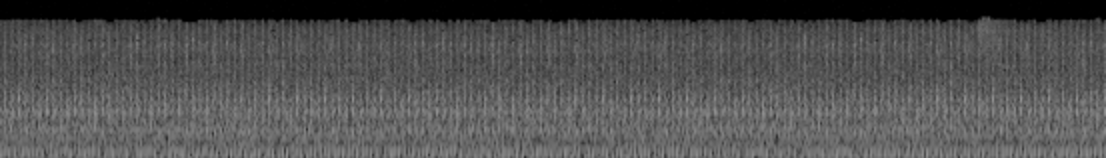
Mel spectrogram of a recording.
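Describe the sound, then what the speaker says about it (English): John Deere tractor engine running while mowing in a farming video game, a steady low droning hum that stays constant and close for the whole stretch, with no voices. "The tractor sound is probably not very good, but the mowing sound, I mean, is not bad."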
